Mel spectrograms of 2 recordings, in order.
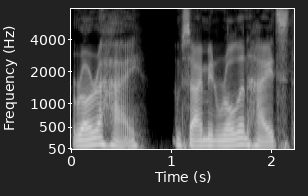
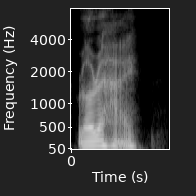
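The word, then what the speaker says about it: Rowland Heights: I was in Roland Heights. That's how they say it. Roland High. I was in Roland Heights. Roland Heights is very, very heavily Asian.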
